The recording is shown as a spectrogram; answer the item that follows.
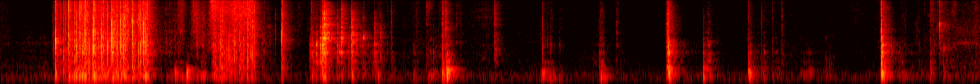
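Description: Playing cards riffle-shuffled in two quick, dense bursts, followed by many sharp, separate taps and snaps as the deck is cut and squared, heard alone at a modest level.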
